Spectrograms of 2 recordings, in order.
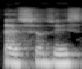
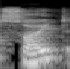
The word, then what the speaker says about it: soit: Bien que ce soit, so it's not soit, it's soit, okay?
